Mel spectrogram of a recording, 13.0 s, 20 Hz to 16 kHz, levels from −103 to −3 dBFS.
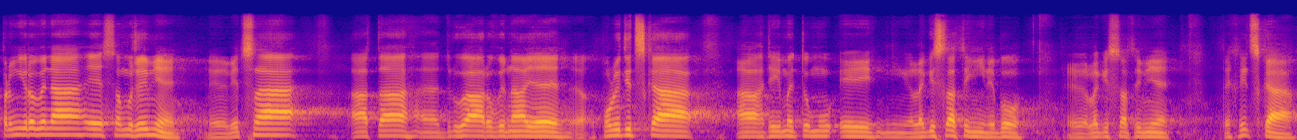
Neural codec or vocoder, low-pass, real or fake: codec, 24 kHz, 1.2 kbps, DualCodec; 10.8 kHz; fake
